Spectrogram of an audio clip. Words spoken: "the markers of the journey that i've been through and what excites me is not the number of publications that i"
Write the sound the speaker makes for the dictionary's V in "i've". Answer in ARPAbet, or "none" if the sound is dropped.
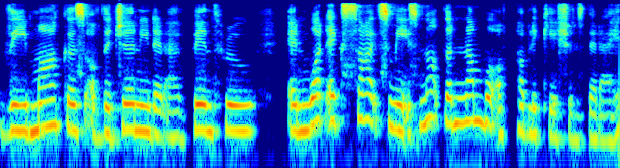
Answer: V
